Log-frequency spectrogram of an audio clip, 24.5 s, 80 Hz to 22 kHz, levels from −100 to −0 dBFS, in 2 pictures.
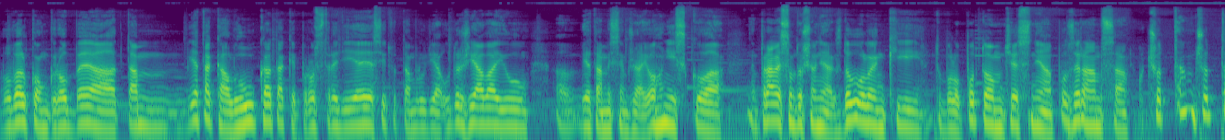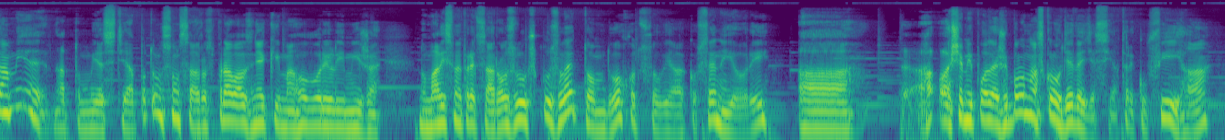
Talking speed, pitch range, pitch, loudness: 190 wpm, 130-170 Hz, 145 Hz, -21 LUFS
